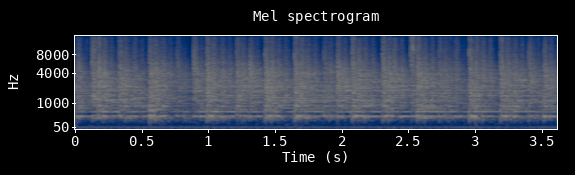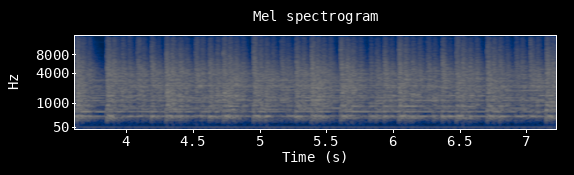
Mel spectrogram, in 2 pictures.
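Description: Traditional Minangkabau drum ensemble: large barrel drums (tambua) beaten with sticks in a fast, driving rhythm, with a sustained melodic line held over the drumming.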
